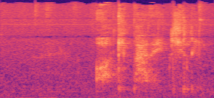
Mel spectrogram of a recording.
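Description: A woman whispering a few words close to the microphone, in short breathy bursts starting about halfway through.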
